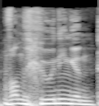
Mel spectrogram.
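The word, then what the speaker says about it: Van Groeningen: J'arrive pas à prononcer les noms belges. Van Groningen. Exactement.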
